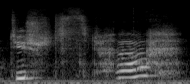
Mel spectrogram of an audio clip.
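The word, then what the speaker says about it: Deutscher: Isaac Dushta, it's spelled Dutschcher, by the way.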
